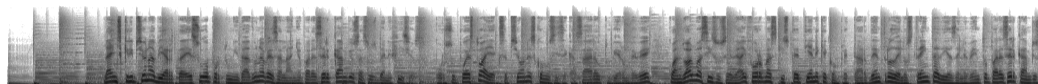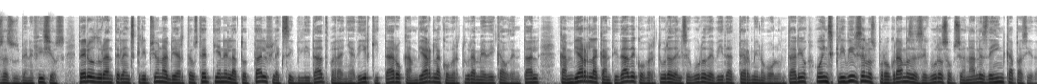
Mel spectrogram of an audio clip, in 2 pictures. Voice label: Spanish VO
